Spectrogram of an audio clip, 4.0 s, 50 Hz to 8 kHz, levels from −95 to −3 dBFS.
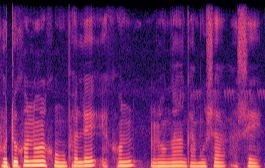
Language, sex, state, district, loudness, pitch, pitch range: Assamese, male, Assam, Sonitpur, -18 LUFS, 170 Hz, 160-180 Hz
